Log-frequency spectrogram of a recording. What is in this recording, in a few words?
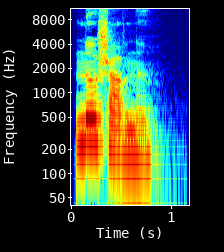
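"нӧшавны" Komi-Zyrian, female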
